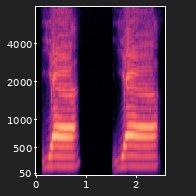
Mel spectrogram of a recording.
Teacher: জিহ্বার মাঝখান তার বরাবর উপরে তালুর সঙ্গে লাগান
